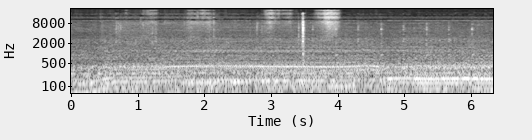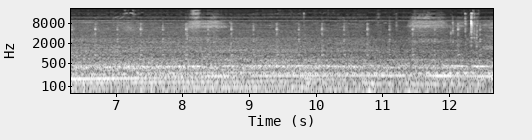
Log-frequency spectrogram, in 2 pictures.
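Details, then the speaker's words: Ram 2500 on Kenda Klever RT aggressive tires with 28,000 miles of wear (121,600 miles on truck), freeway at 72–75 mph: steady droning hum at even pitch over road rumble, tires noisier as they wore: tire tread hum. "Up to like 72 where you normally drive around at. 75. You can hear them."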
